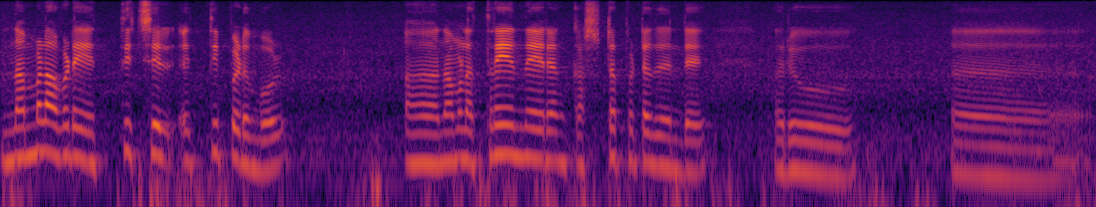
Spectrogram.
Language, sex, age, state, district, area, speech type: Malayalam, male, 18-30, Kerala, Thrissur, urban, spontaneous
